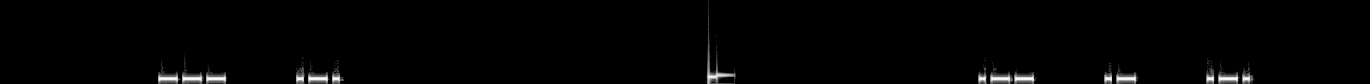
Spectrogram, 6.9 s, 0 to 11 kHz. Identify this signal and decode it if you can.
Morse code, heard as a keyed tone, about 40 wpm, spaced as for 19 wpm, 690 Hz. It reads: OR WAR
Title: 4x Character Spacing - Top 500 Words - 40wpm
